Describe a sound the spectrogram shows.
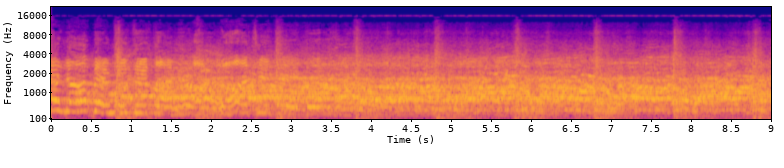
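A young man chants loudly into a microphone.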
